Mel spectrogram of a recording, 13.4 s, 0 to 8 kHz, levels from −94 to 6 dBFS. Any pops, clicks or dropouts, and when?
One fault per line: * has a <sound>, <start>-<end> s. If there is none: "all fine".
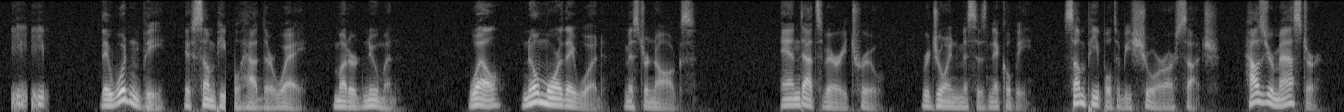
* has a laugh, 0.1-0.5 s
* has a dropout, 2.3-2.3 s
